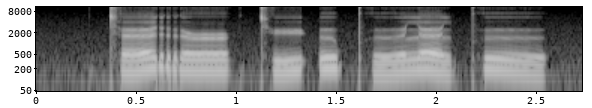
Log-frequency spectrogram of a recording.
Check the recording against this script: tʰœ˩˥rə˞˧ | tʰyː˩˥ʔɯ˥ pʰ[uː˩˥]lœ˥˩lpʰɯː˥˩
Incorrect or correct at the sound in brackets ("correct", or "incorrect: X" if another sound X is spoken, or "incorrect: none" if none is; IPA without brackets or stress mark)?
incorrect: ɯː˩˥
